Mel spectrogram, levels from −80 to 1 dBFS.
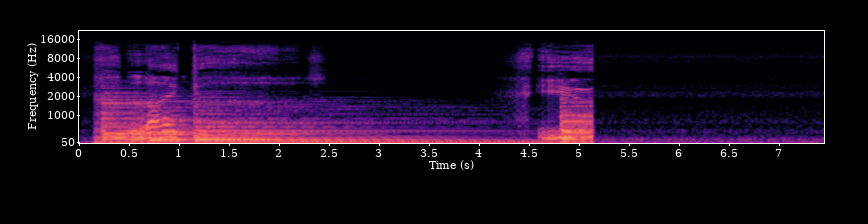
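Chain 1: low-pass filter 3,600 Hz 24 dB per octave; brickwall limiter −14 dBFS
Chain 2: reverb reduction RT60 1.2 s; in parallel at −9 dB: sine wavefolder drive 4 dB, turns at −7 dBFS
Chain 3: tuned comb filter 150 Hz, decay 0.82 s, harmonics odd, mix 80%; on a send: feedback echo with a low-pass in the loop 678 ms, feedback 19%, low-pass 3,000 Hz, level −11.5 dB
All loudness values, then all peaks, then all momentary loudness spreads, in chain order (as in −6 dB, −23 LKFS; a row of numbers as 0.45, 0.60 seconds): −26.5, −21.5, −33.0 LKFS; −14.0, −5.5, −19.0 dBFS; 15, 18, 22 LU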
